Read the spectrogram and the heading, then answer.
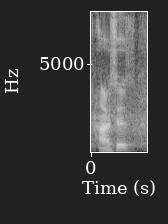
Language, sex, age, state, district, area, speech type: Marathi, male, 45-60, Maharashtra, Nanded, rural, spontaneous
